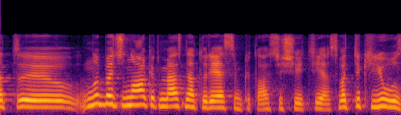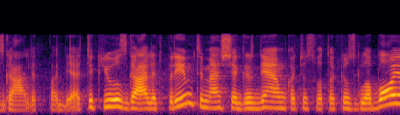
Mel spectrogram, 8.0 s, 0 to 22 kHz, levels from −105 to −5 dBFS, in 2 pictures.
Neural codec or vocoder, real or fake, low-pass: none; real; 7.2 kHz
